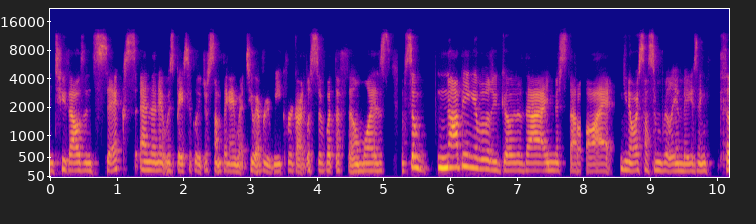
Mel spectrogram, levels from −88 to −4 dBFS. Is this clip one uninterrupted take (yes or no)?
no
